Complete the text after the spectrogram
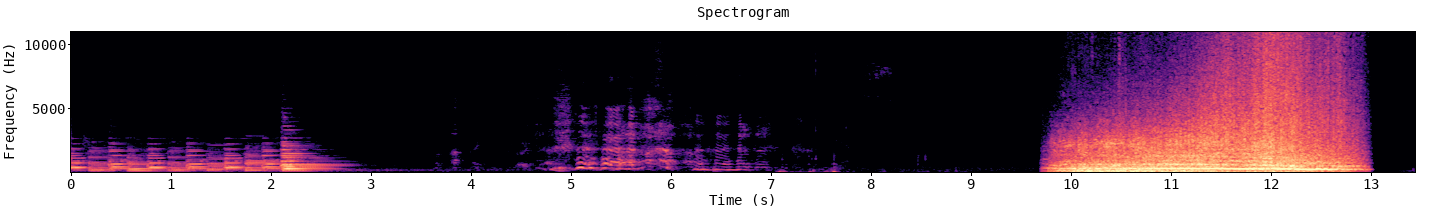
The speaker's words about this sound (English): So the sound of those cars, those are Indy Light Series cars, very similar to the cars that are used that are run during the Indianapolis 500, except they're a little bit smaller and their engines aren't as big.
